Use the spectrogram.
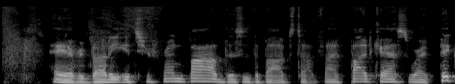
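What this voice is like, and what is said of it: Sounds a little sick. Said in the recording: “I sound a little sick”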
